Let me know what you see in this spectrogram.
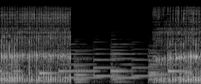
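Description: Cartoon snoring sound effect: two long snores, the second starting about a second and a half in, with a light background tune playing in the gap between them.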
